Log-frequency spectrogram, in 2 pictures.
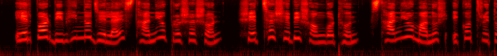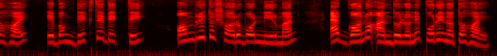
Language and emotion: Bengali, neutral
